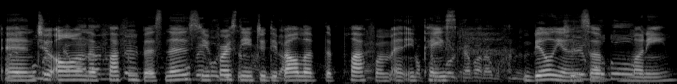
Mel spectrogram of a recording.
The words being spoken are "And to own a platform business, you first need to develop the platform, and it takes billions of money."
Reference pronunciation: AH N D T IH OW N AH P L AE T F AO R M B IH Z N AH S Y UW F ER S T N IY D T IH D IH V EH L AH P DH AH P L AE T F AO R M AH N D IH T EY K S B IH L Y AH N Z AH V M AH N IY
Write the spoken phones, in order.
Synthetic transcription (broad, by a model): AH N T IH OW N AH P L AE T F AO R M B IH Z N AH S Y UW F ER S T N IY D T IH D IH V EH L AH P DH AH P L AE T F AO R M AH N IH T EY S B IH L Y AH N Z AH V M AH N IY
